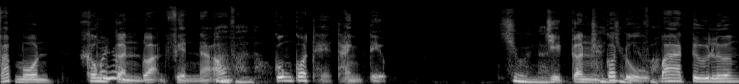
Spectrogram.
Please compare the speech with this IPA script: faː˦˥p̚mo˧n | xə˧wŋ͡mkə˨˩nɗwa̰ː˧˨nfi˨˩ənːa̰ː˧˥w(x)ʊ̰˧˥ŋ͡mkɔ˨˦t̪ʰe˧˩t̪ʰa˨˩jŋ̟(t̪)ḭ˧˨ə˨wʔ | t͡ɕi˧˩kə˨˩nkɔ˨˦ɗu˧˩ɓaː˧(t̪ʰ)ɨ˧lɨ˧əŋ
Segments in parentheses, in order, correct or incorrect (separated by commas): incorrect, correct, incorrect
